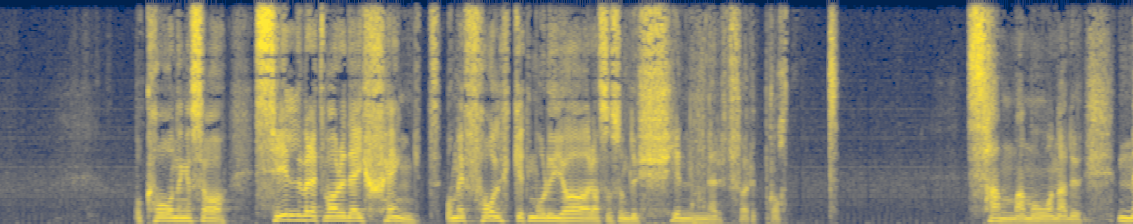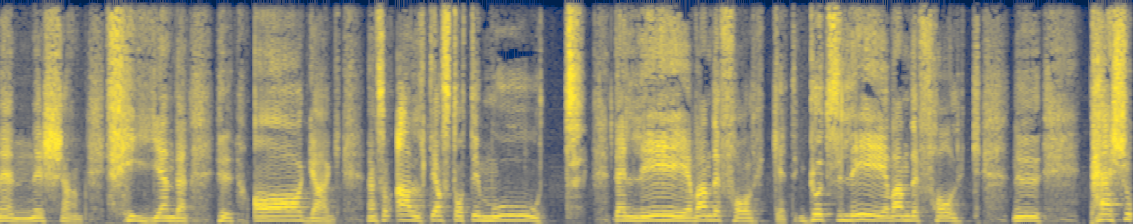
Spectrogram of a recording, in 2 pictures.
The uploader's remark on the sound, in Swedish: inspelad 16 februari 2010 kl 19 på Bällsta Missionscenter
